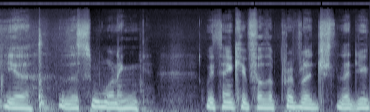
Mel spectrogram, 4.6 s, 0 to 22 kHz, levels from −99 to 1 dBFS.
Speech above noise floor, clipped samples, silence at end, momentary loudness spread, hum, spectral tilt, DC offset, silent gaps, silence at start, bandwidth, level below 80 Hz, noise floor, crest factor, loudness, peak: 25 dB; under 0.1%; 0 s; 7 LU; none; -4 dB/octave; under 0.1%; none; 0 s; 19.5 kHz; -48 dBFS; -49 dBFS; 14 dB; -25 LUFS; -12 dBFS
